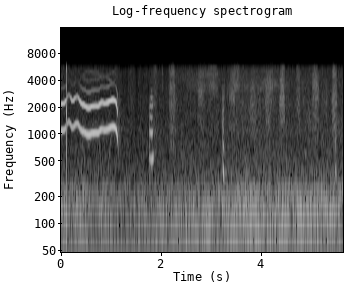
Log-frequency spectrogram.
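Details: Crying puppy giving a single loud, drawn-out whining wail lasting about one second, held steady with a slight rise at the onset and a drop at the end, followed by a few faint clicks against quiet indoor hiss.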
